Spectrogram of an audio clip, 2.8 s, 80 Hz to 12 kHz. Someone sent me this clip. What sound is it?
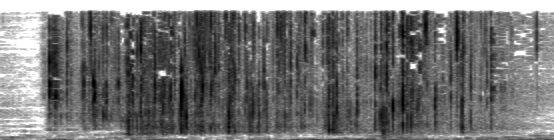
stroganoff-short 7
Sound of some stroganoff being stirred around.
mash, mix, slime, squelch, stir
